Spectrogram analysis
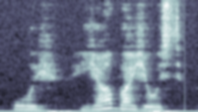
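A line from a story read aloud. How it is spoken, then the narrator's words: Frightened whisper. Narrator (Russian): прошептала Муся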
